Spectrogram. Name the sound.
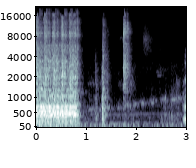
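sewing machine stitching vinyl along piping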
